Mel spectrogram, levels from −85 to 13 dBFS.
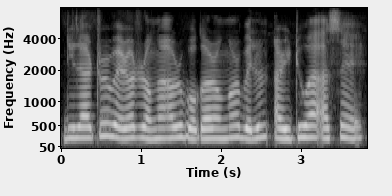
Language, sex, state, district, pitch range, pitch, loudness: Assamese, female, Assam, Sonitpur, 220-240 Hz, 230 Hz, -13 LUFS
